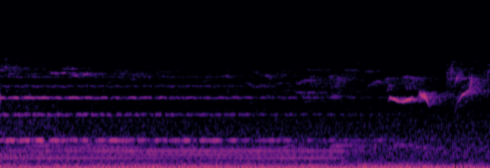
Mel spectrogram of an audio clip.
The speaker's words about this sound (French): Un merle traverse le jardin en criant, l'air très en colère, comme un reproche au jour qui s'apprête à disparaître.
